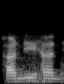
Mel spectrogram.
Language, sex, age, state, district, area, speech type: Punjabi, male, 30-45, Punjab, Ludhiana, rural, conversation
